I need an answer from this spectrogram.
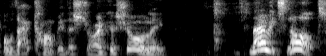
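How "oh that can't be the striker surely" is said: put-on panicked voice, quieter. Retelling how fans reacted to a transfer rumour: imitating panicked fans. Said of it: "they're going".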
